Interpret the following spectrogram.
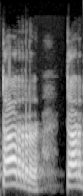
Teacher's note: ट आपका हो जाएगा मूर्धा से ही और र भी आपका हो जाएगा मूर्धा से ही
